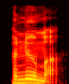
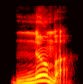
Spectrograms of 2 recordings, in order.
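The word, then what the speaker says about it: πνεῦμα: En griego se pronuncia cada consonante. Nosotros usamos diptongos, etcétera. Decimos, bueno, por ejemplo, en inglés, este sería pronunciada pneuma, ¿sí? Evitamos la P, o la P es silencio, ¿cómo se llama? Silencioso, algo así, Muda. ¿sí? Muda. Esa palabra es muda, esa letra consonante es muda.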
